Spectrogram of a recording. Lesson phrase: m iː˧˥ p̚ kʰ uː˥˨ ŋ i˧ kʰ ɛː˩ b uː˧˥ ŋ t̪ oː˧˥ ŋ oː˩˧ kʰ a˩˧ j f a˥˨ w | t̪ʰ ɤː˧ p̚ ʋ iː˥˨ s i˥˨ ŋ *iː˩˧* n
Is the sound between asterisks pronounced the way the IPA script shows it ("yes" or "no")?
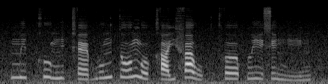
yes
